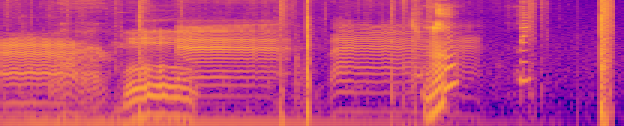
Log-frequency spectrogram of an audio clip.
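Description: Sheep bleat.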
